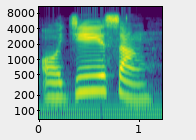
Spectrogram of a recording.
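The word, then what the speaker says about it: おじいさん: ya itu bahasa Jepangnya Oji sang double I pengucapannya juga panjang Oji sang kemudian neneknya obah sang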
